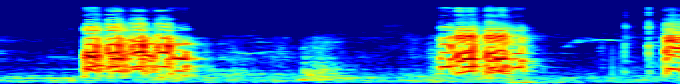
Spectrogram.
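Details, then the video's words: Parrot playing outdoors in a field; two loud, harsh harmonic bursts about two seconds apart, each lasting roughly half a second, with a faint short call between them and brief clicks at the end. "funny talking parrot compliment.Parrot Talking"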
